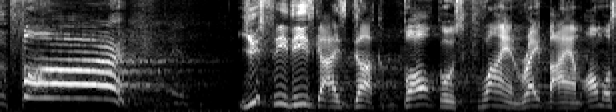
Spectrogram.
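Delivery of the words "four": "Four!" yelled high and loud; high, loud warning cry of "Four!"; warning shout. Retold or imitated. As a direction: bellow "Four!" to warn the group ahead. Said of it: "And I was like".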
